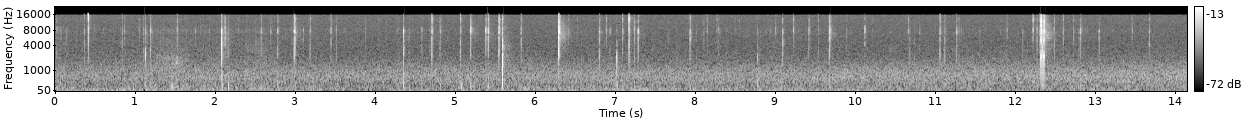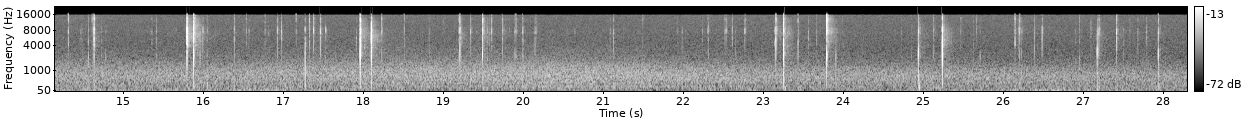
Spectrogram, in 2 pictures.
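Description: Small wood fire in a hobo stove crackling, with sharp irregular pops every second or so over a soft steady hiss.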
